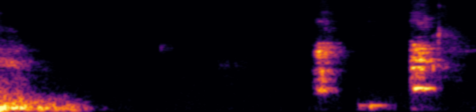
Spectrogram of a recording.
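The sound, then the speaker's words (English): A pet dog barks a few times in short, sharp bursts, with a brief pause between the first bark and a quick pair of louder barks near the end; no talking. “That's my dog.”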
